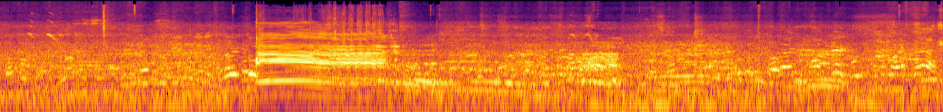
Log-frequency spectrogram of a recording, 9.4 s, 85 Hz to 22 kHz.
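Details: Sahiwal bull calves at a busy cattle market in Sylhet, Bangladesh, on 29 June 2024: one loud, drawn-out bellowing moo of about a second and a half rises above constant crowd chatter and talking voices.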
